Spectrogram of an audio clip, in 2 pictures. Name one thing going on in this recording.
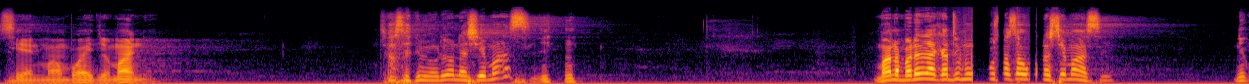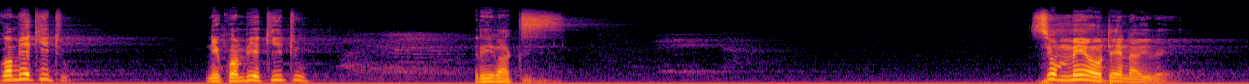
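A man speaks with animation through a microphone, pausing often.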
